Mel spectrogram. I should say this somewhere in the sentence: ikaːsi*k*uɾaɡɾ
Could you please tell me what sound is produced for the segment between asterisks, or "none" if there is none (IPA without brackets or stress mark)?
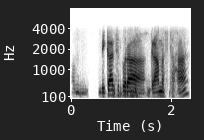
p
